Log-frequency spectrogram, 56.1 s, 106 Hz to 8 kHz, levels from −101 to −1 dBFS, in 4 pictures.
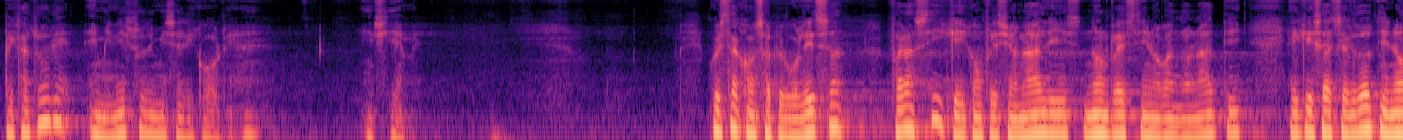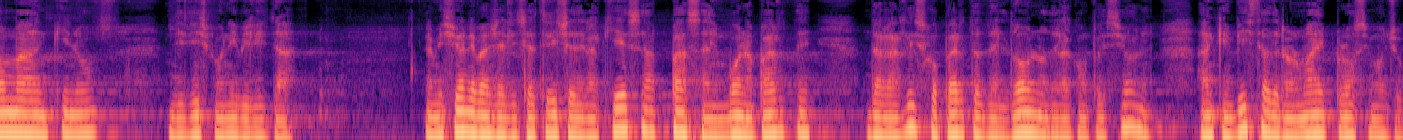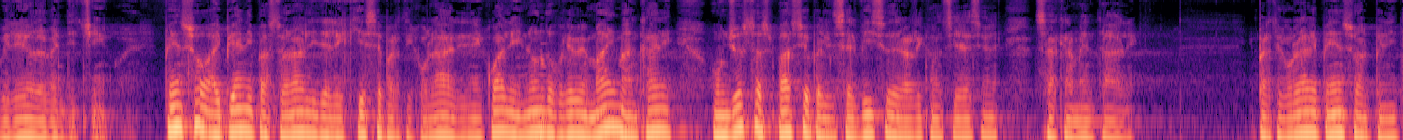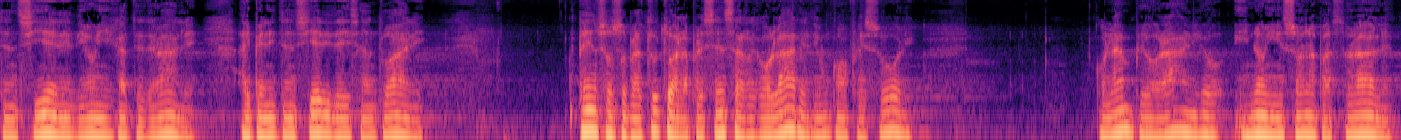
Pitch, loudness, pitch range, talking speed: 115 Hz, -25 LUFS, 105-125 Hz, 105 wpm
